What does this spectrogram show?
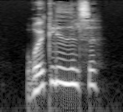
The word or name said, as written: ryglidelse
